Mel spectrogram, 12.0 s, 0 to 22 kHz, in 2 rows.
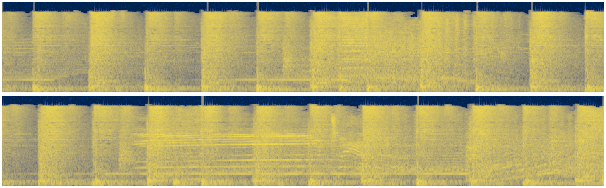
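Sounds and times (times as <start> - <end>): drum kit playing a rock beat: 0.0 - 12.0.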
